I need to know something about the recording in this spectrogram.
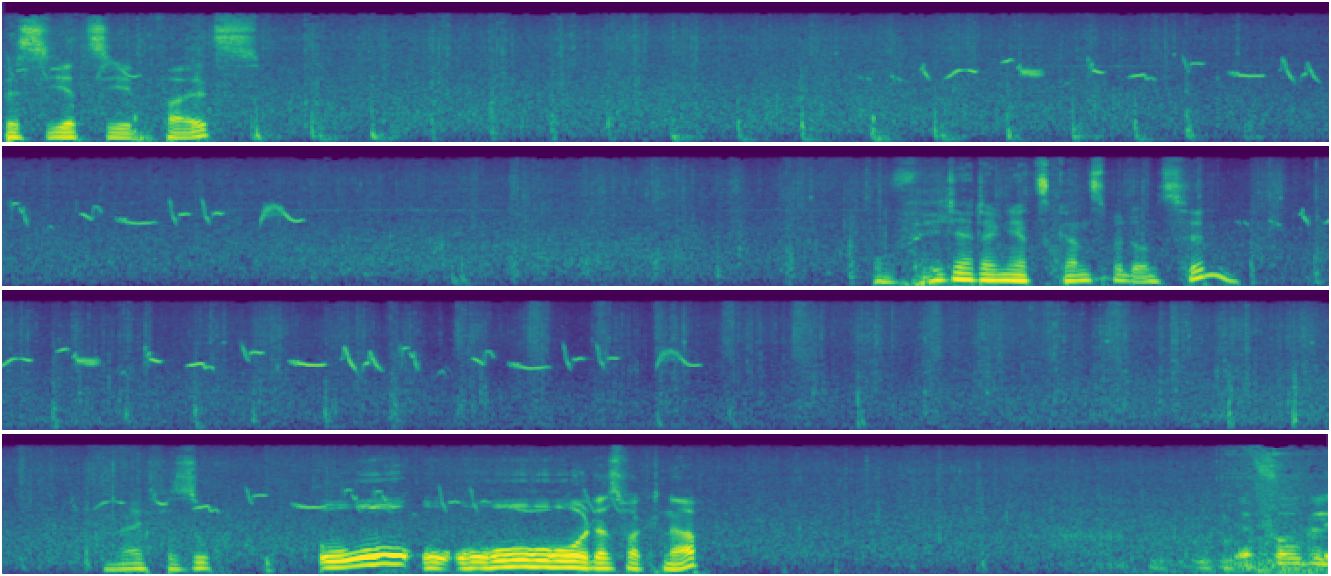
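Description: Footsteps crunch steadily along a path.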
